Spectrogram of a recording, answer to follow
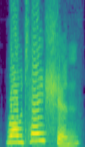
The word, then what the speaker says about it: rotation: 大家看到旋转的纺锤要小心哦。好了，不开玩笑了，我们现在在 rotate 后面把 e 去掉，加上 t-i-o-n 的名词后缀，那么单词 rotation， r-o-t-a-t-i-o-n，重音放在第二个音节上， rotation 就是 rotate 的名词，意思同样是旋转循环。所以地球的自转我们就可以说成 the rotation of the earth， the rotation of the earth。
